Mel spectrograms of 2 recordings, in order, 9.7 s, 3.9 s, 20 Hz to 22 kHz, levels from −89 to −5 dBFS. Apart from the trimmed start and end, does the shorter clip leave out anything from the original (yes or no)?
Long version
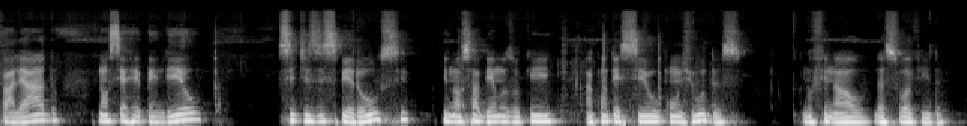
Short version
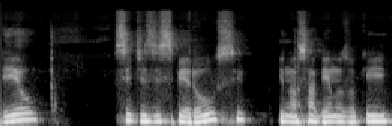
no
